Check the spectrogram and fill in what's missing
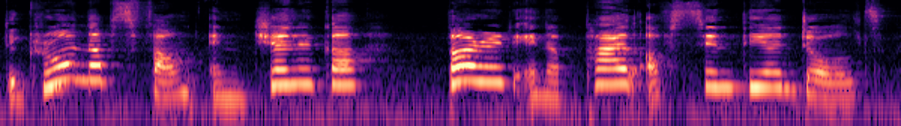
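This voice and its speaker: A woman reading a children's picture book aloud in an expressive, animated way. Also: high voice, moderate pace. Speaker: storybook reader.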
